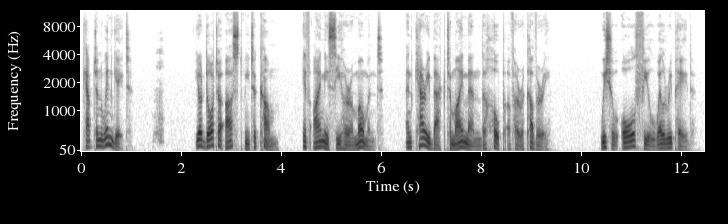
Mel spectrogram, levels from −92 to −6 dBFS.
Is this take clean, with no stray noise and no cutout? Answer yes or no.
no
